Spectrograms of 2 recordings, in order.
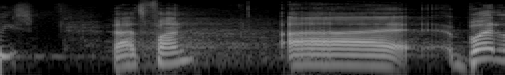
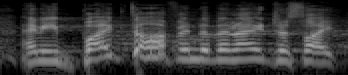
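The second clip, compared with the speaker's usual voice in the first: ordinary talk, nothing marked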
